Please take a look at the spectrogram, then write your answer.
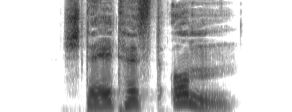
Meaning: inflection of umstellen: 1. second-person singular preterite 2. second-person singular subjunctive II
- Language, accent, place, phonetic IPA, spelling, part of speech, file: German, Germany, Berlin, [ˌʃtɛltəst ˈʊm], stelltest um, verb, De-stelltest um.ogg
